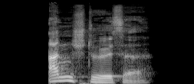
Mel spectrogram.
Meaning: nominative/accusative/genitive plural of Anstoß
- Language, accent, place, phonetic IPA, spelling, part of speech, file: German, Germany, Berlin, [ˈanˌʃtøːsə], Anstöße, noun, De-Anstöße.ogg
